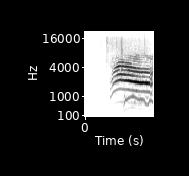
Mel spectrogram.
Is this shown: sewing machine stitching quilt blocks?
no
